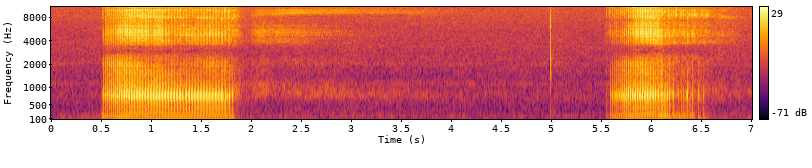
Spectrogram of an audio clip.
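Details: Pomeranian asleep, filmed in Hiroshima on 4 November 2015: two droning, tonal snores, the first over a second long and the second shorter, separated by about four seconds of quiet breathing and a single faint click.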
